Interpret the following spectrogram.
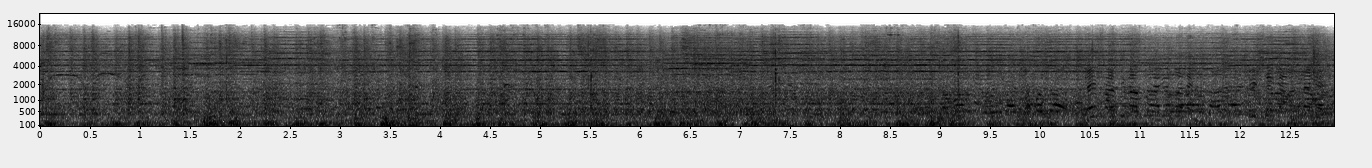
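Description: Loud, continuous procession drumming, with deep drumbeats under a steady metallic ringing, typical of a dhol-tasha troupe with cymbals.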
